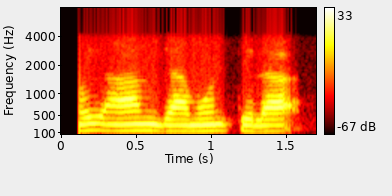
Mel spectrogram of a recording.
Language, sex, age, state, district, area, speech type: Urdu, male, 30-45, Bihar, Supaul, urban, conversation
